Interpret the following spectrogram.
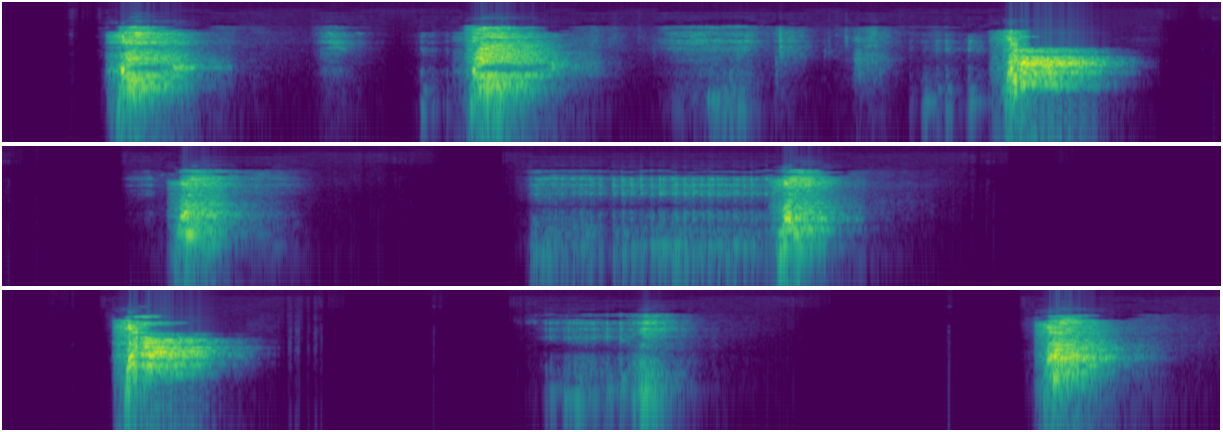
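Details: A Bull Terrier "talks" to a dog camera with short, throaty barks and grumbling vocal bursts spaced a few seconds apart.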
